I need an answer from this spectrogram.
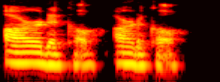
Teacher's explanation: And the T in article, we say as more of a flap. So in American English, the T in the middle of words often sounds like a D. So I'll rewrite that as a D because that'll help your brain to get that pronunciation rather than article with a puff of air.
